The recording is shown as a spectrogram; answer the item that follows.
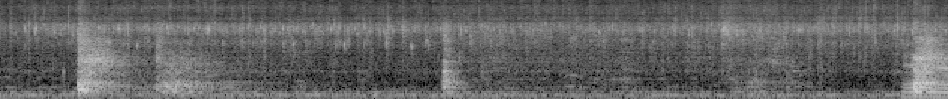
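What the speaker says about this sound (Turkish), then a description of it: "Daha kızarmadı, kızarmadı. Kızarsın onları." Fish frying in a pan gives a low, steady sizzle, punctuated by a few sharp clatters and bumps of utensils, heard close with no speech.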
